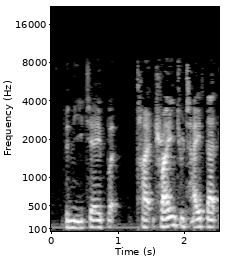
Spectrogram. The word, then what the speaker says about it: Fenice: There was it's pronounced Fenice, but trying to type that in is really difficult.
